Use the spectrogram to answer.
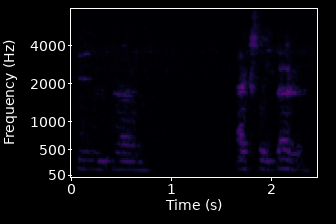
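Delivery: ordinary talk, nothing marked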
